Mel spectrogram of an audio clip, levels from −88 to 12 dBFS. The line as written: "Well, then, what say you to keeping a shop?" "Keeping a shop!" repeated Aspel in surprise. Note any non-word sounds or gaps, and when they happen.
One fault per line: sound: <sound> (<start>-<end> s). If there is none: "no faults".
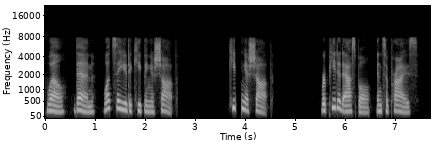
sound: dropout (3.8-3.9 s)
